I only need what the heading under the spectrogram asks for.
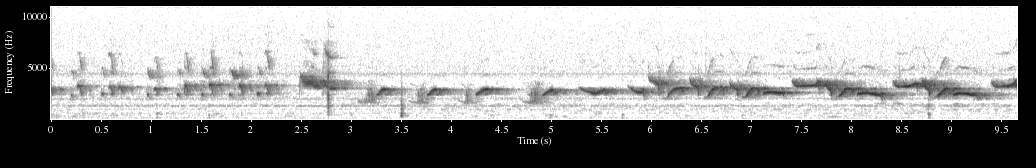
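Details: Chinese hwamei in a cherry tree in full bloom, loud melodious song of varied whistled phrases, rising and falling slurred notes repeated in quick succession, with softer chirps early on and faint clicks.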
